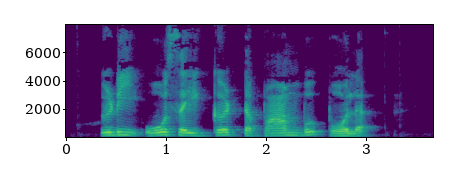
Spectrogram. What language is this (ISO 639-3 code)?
tam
